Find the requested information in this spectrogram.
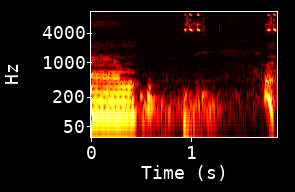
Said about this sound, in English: Crickets.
